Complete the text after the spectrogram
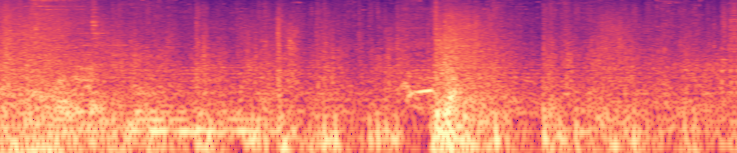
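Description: A horse gallops over grass.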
